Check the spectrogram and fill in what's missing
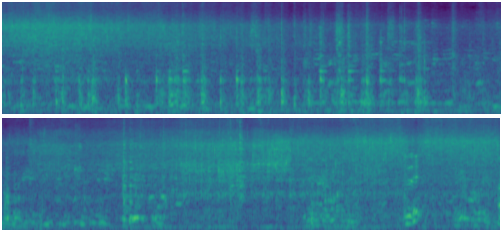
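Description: Onions sautéing for biryani, a steady close sizzle with frequent scraping, stirring clatters and light metallic knocks from a spoon against the pan, continuous throughout.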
